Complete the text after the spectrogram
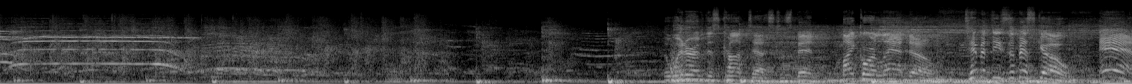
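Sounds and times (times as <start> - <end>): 
wrestling crowd cheering: 0.0 - 7.1
speech: 7.0 - 11.3.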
